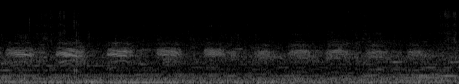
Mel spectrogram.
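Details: A mallard at a children's zoo in Chiba, Japan, in December, gives a steady series of short nasal quacks, about two a second, over a low background rumble.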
